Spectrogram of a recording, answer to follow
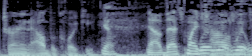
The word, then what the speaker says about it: Albuquerque: By the way, it's pronounced Albuquerque.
